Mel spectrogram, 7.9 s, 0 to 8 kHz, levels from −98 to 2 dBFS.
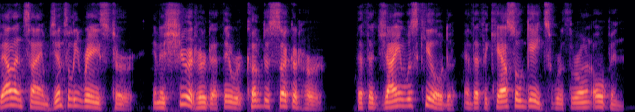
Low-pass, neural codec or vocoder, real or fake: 7.2 kHz; codec, 16 kHz, 16 kbps, FunCodec, trained on LibriTTS, 50 frames a second; fake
